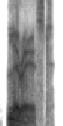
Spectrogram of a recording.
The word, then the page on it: lyrist: British English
